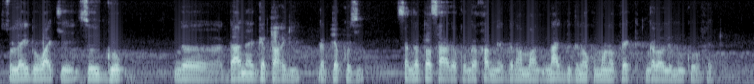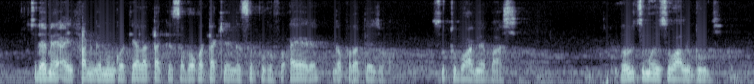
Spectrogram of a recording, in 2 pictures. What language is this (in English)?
Wolof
